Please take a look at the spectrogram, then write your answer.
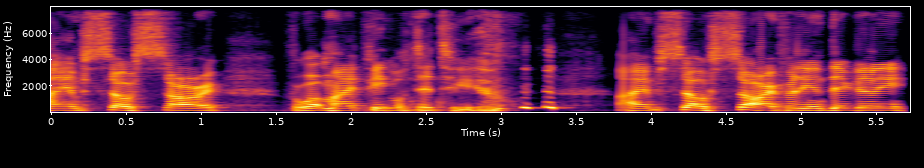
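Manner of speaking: put-on, abject, groveling, begging tone. Retelling a scene, kneeling and apologizing to a man: mock Superman groveling apology. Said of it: "he gets on his knees, he goes".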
